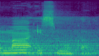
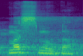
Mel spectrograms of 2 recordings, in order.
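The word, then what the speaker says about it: ما اسمك: ہے وہ ہے مسمکا۔ مسمکا جو لکھنے میں ہوتا ہے ما اسمو کا، اور اس کو پڑھتے ہیں مسمو کا، ٹھیک ہے جی۔ ما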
